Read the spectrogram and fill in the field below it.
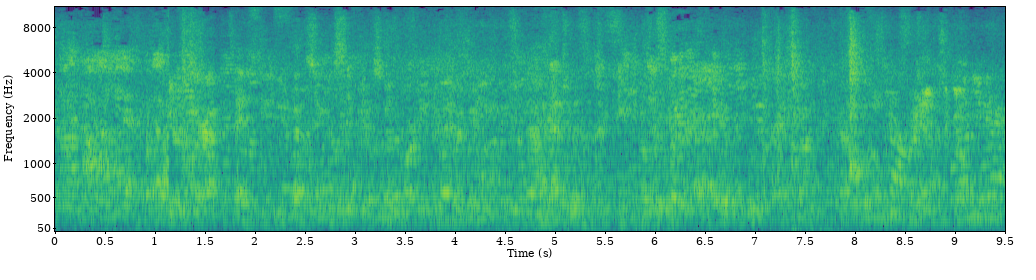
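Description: Many men and women talk at once nearby, filling an indoor room with a busy chatter.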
